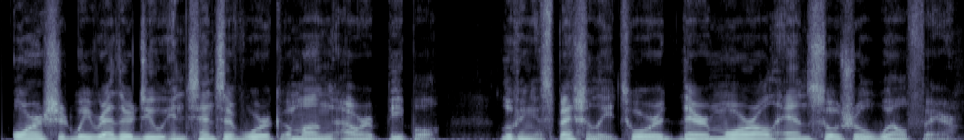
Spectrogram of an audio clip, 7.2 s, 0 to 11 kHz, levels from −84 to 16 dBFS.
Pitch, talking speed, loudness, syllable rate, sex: 105 Hz, 150 wpm, -17 LUFS, 5.0 syllables/s, male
